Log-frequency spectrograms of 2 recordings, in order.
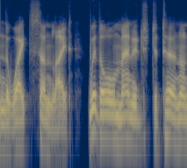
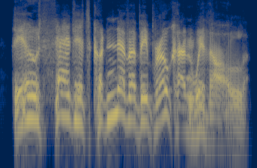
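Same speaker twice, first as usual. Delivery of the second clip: hissed words, high, swooping; 9 semitones higher, 4 dB louder than usual. Narrator reading the crippled god's reply to the weaponsmith, hissing. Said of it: "The crippled god hissed".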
